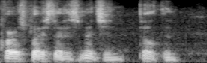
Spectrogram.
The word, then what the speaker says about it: Dothan: so we got two wells here, and the pronunciation Dothan there, and it's a place in northern Palestine, 12 miles from Samaria, home of Elijah there. Mm-hmm. So, yeah, this is the first place that is mentioned, Dothan.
